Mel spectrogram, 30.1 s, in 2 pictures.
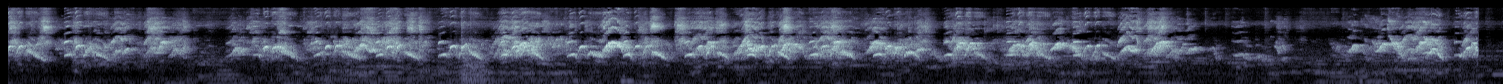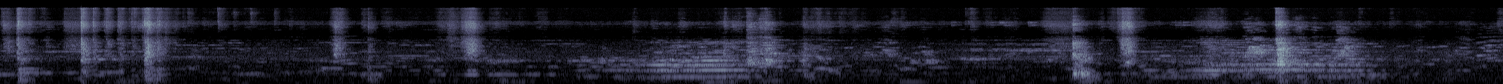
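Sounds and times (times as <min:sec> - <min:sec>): cage birds chirping and squawking: 0:00.1 - 0:14.8, 0:21.1 - 0:30.0.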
